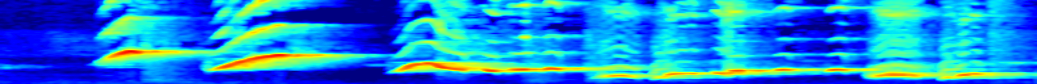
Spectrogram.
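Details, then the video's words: Whistled lure song of a white-rumped shama for training caged birds in molt: two rising swept whistles, then a long phrase of level and dipping whistles at lower pitch, clear and loud. "PANCINGAN MURAI BATU | MASTERAN BURUNG MABUNG"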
